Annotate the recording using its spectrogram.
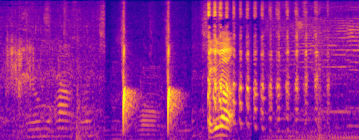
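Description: Mostly a person's voice, with two sharp sudden onsets partway through; a little after three seconds in, it cuts abruptly to a steady low hum with faint, evenly repeating ticks.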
